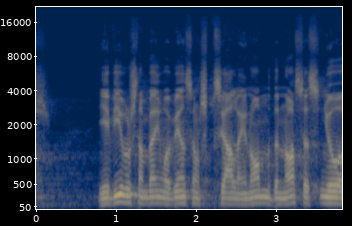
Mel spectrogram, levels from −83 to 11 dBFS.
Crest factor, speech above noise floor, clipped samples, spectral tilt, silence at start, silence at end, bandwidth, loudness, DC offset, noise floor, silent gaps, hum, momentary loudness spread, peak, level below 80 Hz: 18 dB; 31 dB; under 0.1%; -5 dB/octave; 0 s; 0 s; 18 kHz; -27 LUFS; under 0.1%; -58 dBFS; none; none; 5 LU; -10 dBFS; -66 dBFS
